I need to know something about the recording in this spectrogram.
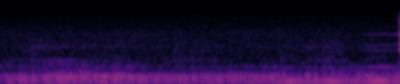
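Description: Faint background music: soft, sustained low chords held steadily.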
